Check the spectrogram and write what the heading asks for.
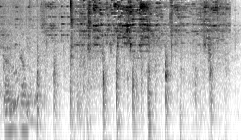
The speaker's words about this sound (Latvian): Reiz kā jau skan zvārgulīši.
